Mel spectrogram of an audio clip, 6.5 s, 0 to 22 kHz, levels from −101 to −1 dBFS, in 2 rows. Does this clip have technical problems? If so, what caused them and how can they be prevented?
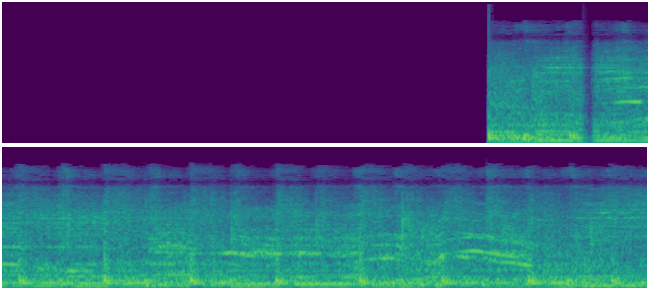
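Yes. The clip opens in dead digital silence, with no room tone at all, until sound suddenly appears at 2.43 s. This audio dropout to silence, already under way at the start, is most likely a lost input while the recorder kept writing silence. Checking cables, connections and mute states before recording prevents it.

From 2.89 to 2.98 s a sound is held unnaturally long. This is a short stall from a late packet. The jitter buffer ran dry and the receiver stretched the last audio for about 52 ms, then resumed where it left off, so nothing was lost but timing slipped by 52 ms. A larger jitter buffer or a steadier network connection prevents it.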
